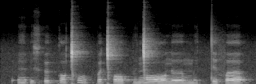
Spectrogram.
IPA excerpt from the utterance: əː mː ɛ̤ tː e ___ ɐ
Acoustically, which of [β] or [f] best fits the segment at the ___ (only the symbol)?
f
